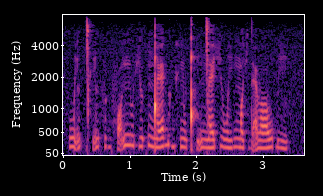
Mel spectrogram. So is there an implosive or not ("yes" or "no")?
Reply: yes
